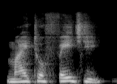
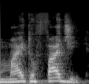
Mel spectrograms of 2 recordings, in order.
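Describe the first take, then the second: First: Mitophagy said as my-toe-FAY-jee; alternative pronunciation. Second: Mitophagy said as my-toe-FAH-jee; alternative pronunciation. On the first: Introducing a keyword to the audience, mitophagy as my-toe-FAY-jee. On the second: Offering the other pronunciation of the keyword, mitophagy as my-toe-FAH-jee. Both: Shown as a demonstration. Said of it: "depending on how you pronounce it".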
